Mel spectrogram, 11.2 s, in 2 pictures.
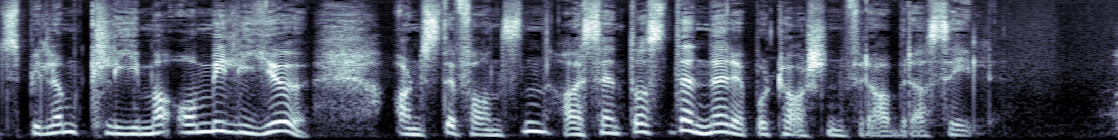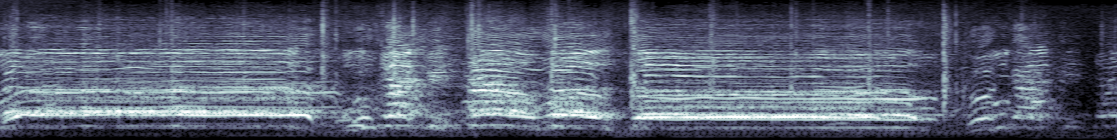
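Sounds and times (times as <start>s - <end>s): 
speech: 0.0s - 5.7s
supporters shouting at a political rally: 5.6s - 11.1s.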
